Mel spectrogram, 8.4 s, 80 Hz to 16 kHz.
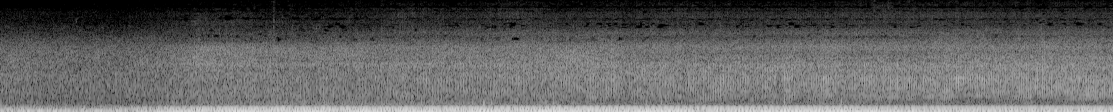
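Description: Radial piston engines of Douglas DC-3 aircraft droning steadily, growing louder about a second in.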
